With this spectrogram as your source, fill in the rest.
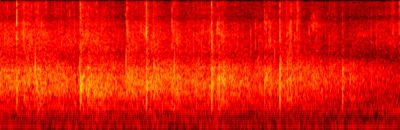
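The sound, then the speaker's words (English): An audience breaks into steady applause during a sermon, a dense wash of many hands clapping at once that holds evenly for a few seconds, with no voices standing out. “Now, we all clap on that when we want to be the people that somebody's giving it away to, but He wants to make you the one that's giving it away.”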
